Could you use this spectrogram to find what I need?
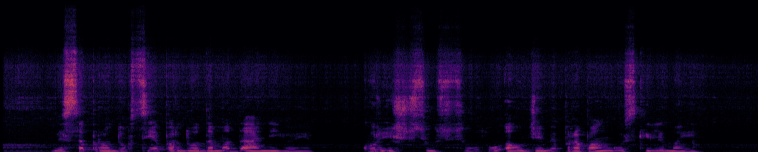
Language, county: Lithuanian, Vilnius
